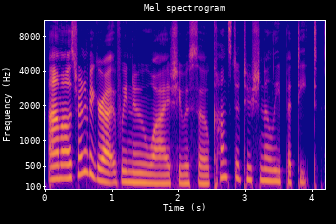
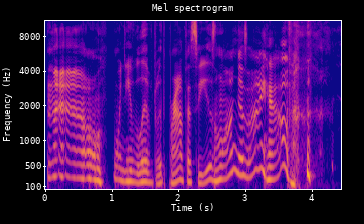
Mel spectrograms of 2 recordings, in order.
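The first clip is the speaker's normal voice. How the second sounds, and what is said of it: Zelda Rubinstein impression. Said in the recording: “That's my best Zelda impression.”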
